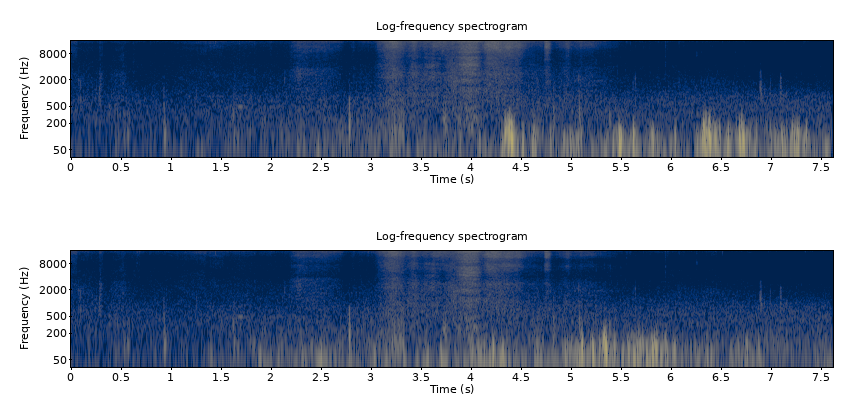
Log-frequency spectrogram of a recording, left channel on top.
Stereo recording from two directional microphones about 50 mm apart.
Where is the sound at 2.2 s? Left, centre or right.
Centre.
